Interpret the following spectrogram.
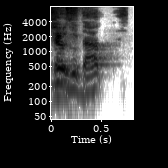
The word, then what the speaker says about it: Chisholm: Jazz Chisholm.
